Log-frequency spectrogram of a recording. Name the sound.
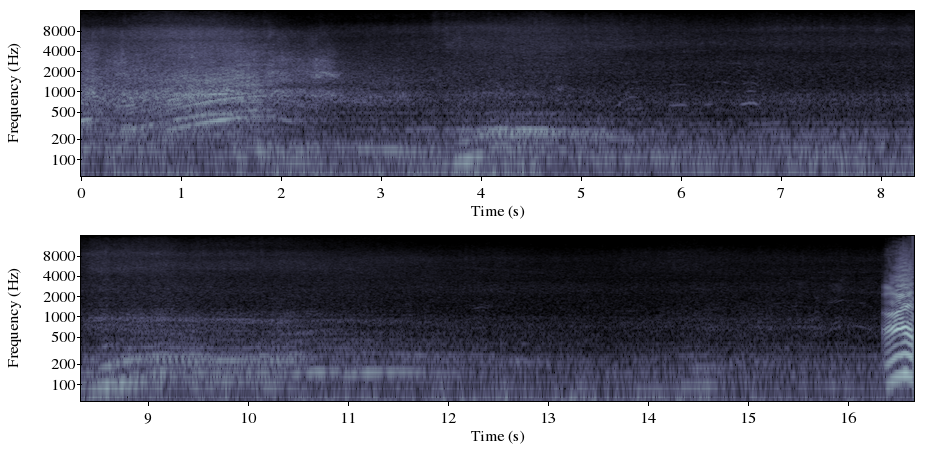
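Corvette and BMW drift cars racing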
